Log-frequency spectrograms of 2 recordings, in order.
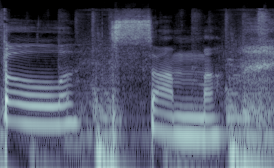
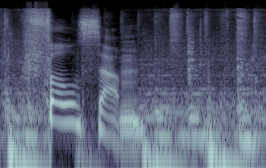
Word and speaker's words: fulsome: june all right now your word of the day is folsom full sum it's spelled f u l s o m e full sum all right fulsome can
